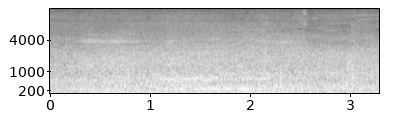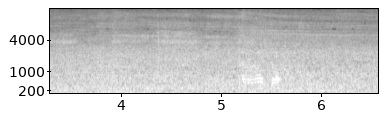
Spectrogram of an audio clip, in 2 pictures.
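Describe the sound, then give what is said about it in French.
A steady, loud whirring buzz from a small multi-rotor Bebop Drone quadcopter in flight, continuous for several seconds with a faint high whine above a broad rushing noise, plus a brief tonal flutter near the end. “C'est bruyant, hein C'est très bruyant. C'est très rapide.”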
